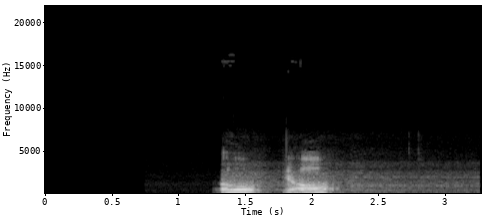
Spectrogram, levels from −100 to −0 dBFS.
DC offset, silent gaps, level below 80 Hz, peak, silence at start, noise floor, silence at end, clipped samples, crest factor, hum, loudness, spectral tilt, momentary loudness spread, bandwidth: under 0.1%; none; -86 dBFS; -10 dBFS; 1.3 s; -87 dBFS; 1.1 s; under 0.1%; 20 dB; none; -25 LUFS; -8 dB/octave; 8 LU; 5.2 kHz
